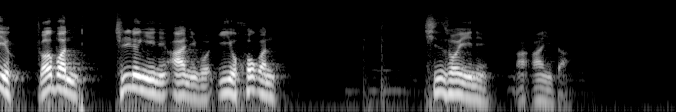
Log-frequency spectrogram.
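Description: A man lectures calmly into a microphone, pausing between phrases.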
